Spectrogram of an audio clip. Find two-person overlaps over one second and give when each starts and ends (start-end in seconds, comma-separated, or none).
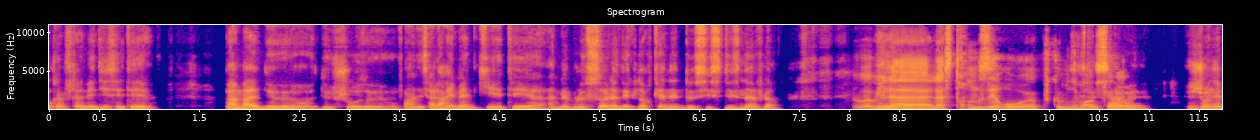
none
